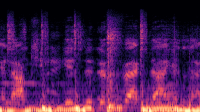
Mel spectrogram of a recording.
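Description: Hip-hop music with rapped vocals over a beat. The level dips briefly about a second in, and from about one and a half seconds in a different beat and bassline carry on with rapping, as one snippet in the mix gives way to the next.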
